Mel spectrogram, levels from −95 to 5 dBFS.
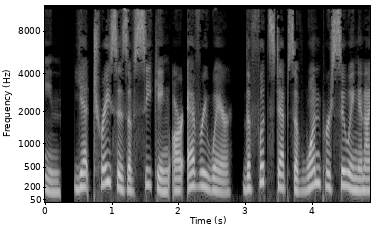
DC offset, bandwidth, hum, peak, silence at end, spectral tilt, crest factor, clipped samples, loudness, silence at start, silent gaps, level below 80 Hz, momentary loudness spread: under 0.1%; 12 kHz; none; -8 dBFS; 0 s; -5 dB/octave; 16 dB; under 0.1%; -24 LUFS; 0 s; 0.25-0.44 s; -64 dBFS; 5 LU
